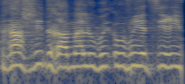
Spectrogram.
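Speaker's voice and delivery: voix remontée, nom répété avec incrédulité; répéter comme si c'était une farce; répétition incrédule. Acted. Répète le nom, croit à une plaisanterie. (répétition incrédule du nom)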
